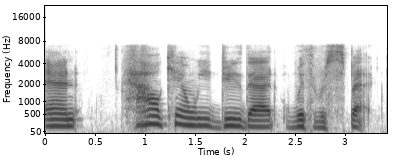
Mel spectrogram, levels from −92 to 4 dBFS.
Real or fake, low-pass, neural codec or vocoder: real; 7.2 kHz; none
